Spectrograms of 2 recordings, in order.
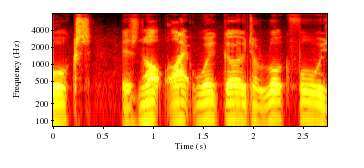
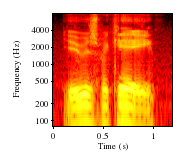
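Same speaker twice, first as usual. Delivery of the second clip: plain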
